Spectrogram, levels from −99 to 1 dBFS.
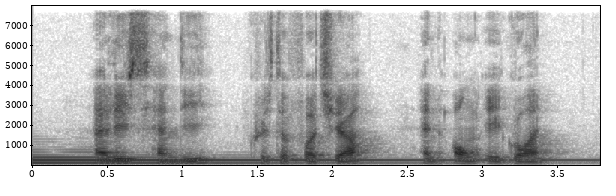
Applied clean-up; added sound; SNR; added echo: none; Bass guitar; 5 dB; none.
